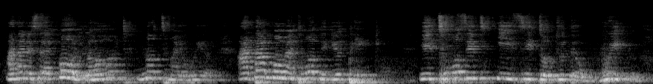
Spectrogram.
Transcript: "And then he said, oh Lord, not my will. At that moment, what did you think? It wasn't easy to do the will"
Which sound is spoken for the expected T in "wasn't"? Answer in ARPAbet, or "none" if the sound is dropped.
T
